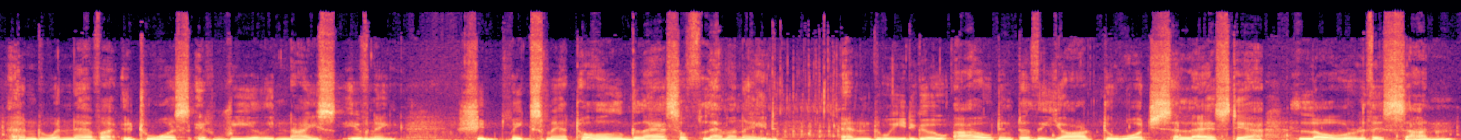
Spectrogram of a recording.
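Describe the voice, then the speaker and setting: A man's voice: medium pitch, darkish tone, a little hiss or hum, pitched above the performer's own voice, natural voice. A man voicing a friendly, homesick teenage girl in a storybook, talking in a casual, chatty way.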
